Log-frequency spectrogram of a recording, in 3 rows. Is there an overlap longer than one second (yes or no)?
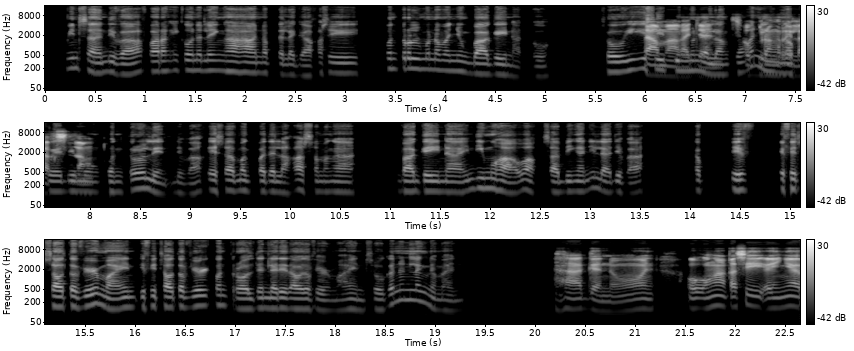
yes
